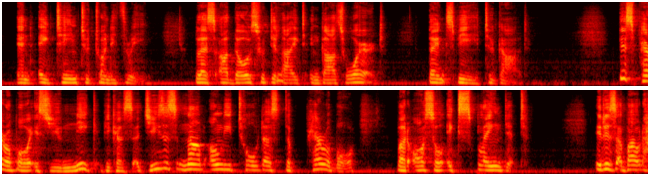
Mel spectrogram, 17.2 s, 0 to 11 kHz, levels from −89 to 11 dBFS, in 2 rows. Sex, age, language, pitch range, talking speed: male, 60-79, English, 125-165 Hz, 120 wpm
